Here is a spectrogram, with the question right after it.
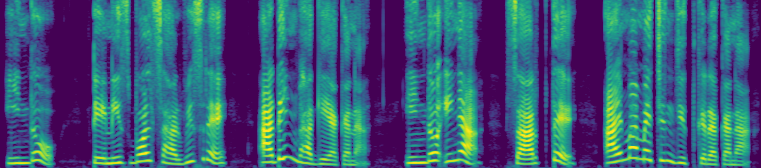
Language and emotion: Santali, happy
